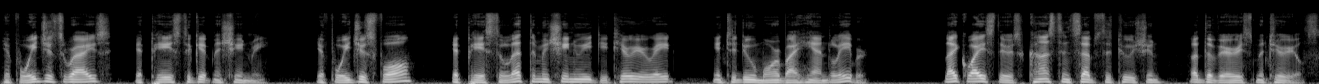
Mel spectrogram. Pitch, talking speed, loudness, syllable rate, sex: 105 Hz, 155 wpm, -19 LUFS, 5.4 syllables/s, male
